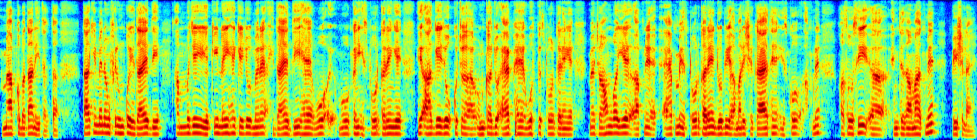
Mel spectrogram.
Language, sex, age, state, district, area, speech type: Urdu, male, 18-30, Delhi, Central Delhi, urban, spontaneous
